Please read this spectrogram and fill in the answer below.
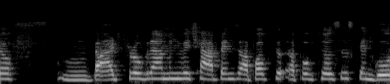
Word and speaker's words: apoptosis: The second P is silent, apoptosis.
